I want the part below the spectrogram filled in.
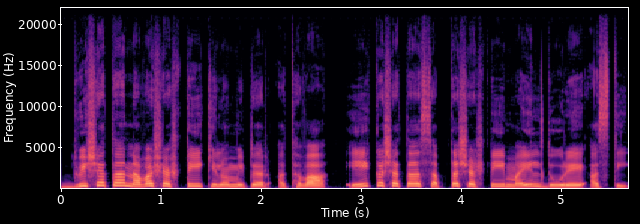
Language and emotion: Sanskrit, neutral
